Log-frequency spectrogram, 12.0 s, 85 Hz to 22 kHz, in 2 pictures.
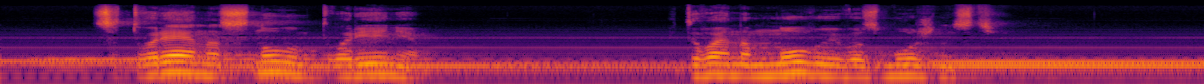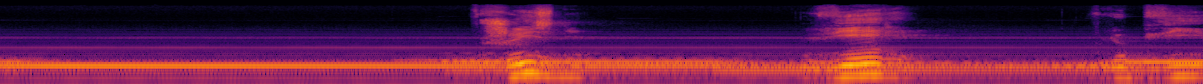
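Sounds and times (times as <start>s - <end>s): keyboard sustained pad chord: 0.0s - 12.0s.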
